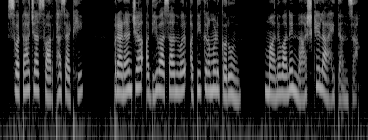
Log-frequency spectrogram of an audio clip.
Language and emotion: Marathi, sad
